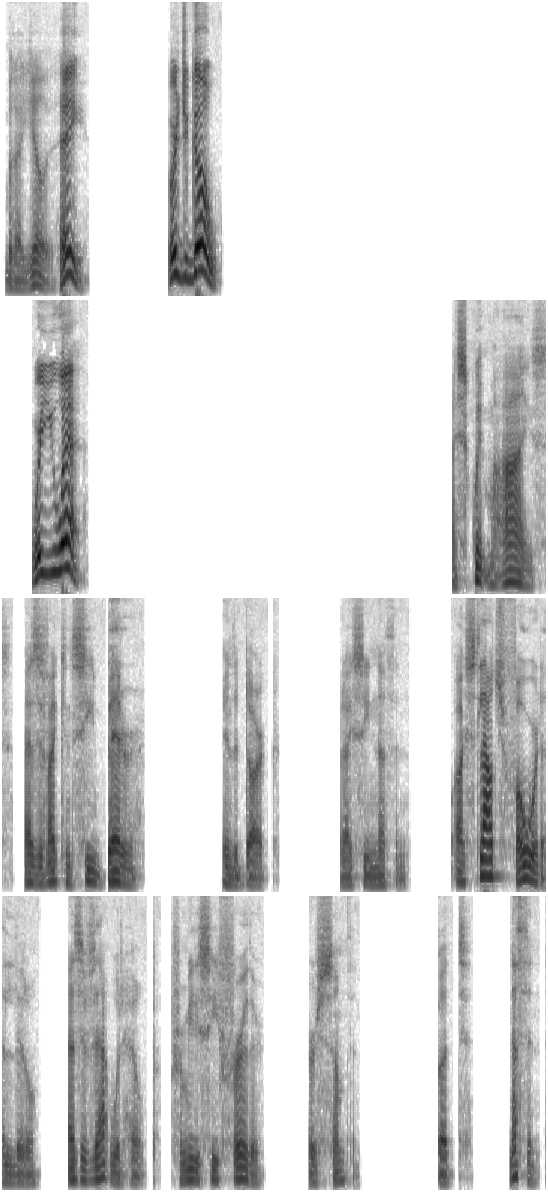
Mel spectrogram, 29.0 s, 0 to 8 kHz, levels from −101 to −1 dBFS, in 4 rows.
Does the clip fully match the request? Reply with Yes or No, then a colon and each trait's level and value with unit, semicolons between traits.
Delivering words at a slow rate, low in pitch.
Yes: slow, 95 wpm; very low, 95 Hz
